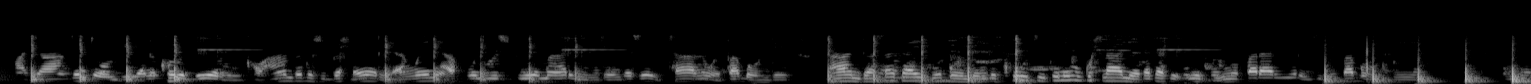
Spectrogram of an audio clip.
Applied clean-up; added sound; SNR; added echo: classical method log-MMSE.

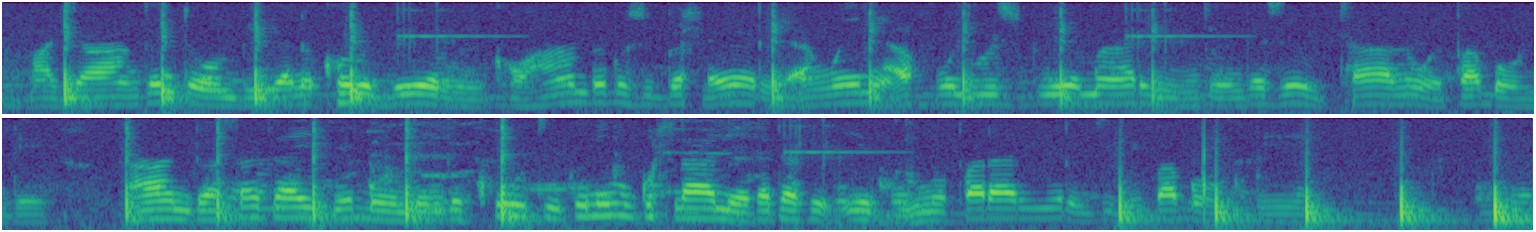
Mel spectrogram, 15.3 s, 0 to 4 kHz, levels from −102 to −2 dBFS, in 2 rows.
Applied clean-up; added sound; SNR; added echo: none; Bicycle bell + Tap; 5 dB; none.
